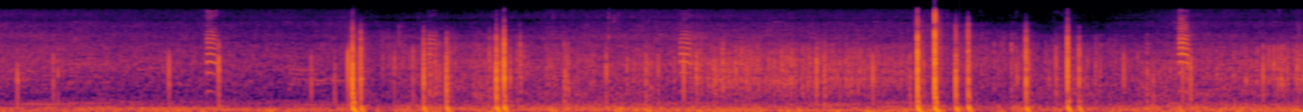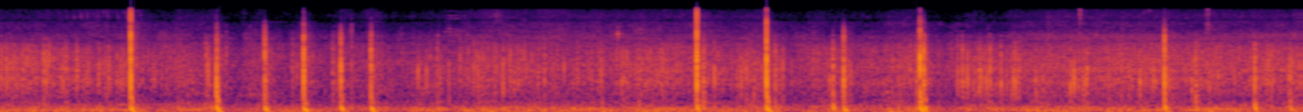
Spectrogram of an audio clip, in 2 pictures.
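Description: Aerial fireworks bursting overhead: a rapid, irregular run of sharp bangs, some in quick clusters, over a low steady hum.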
